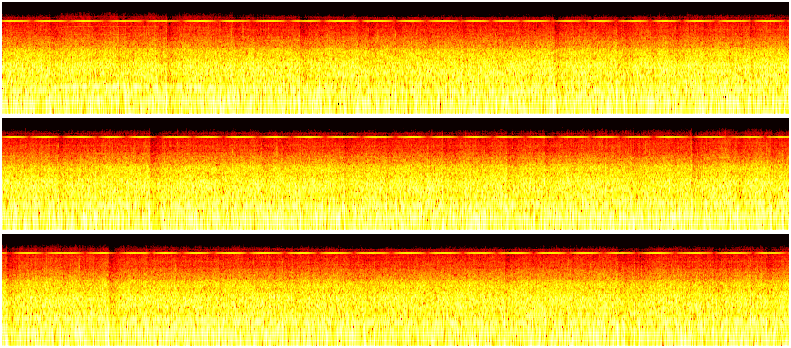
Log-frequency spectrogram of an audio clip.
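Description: Wind roars past the plane.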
